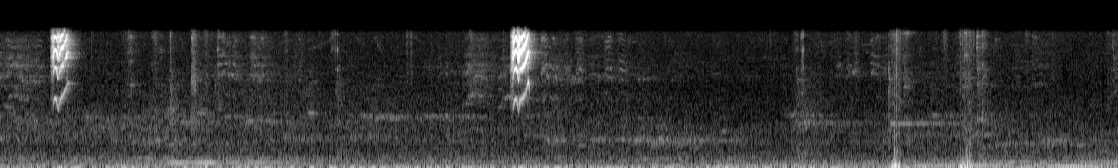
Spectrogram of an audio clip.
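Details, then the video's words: Tui tui style song of a Double-collared seedeater, used to stir caged birds into singing: two loud, piercing high notes dropping in pitch, roughly four and a half seconds apart, with soft clicks and knocks between. "Esquentar Coleiro tui tui"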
